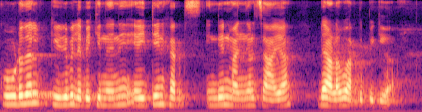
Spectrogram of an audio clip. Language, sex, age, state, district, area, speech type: Malayalam, female, 45-60, Kerala, Alappuzha, rural, read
